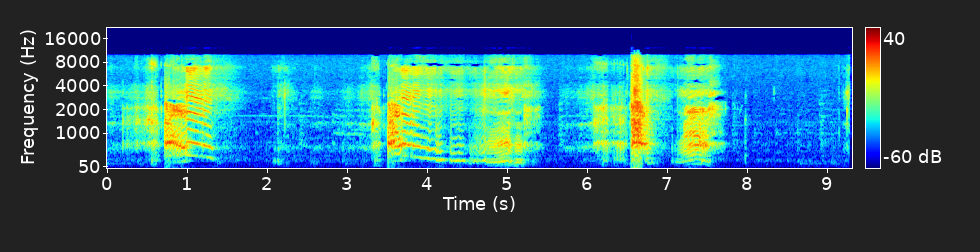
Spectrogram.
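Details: Big Pit Bull giving a funny bark: three bursts of rich, wavering, yodel-like barking with rising and falling tones and a rough, growly edge, separated by short pauses, in a quiet setting.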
